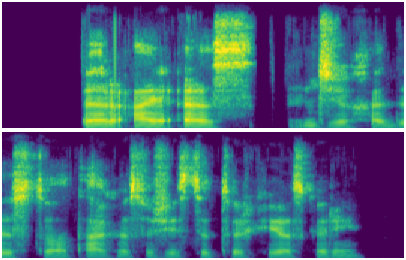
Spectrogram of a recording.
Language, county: Lithuanian, Kaunas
